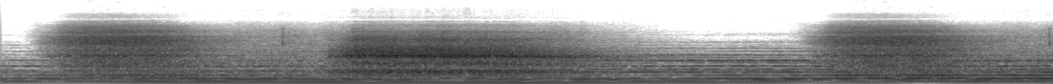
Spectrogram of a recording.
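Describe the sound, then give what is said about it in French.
Three slow, deep breaths taken at the start of a guided meditation, each a soft airy rush lasting a couple of seconds, over a quiet, steady meditative music drone. “prenez le temps de trois grandes respirations amples et profondes.”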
